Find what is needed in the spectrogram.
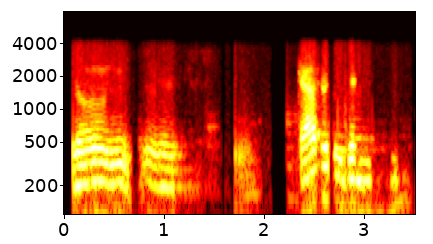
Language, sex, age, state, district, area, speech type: Tamil, male, 60+, Tamil Nadu, Tiruppur, rural, conversation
